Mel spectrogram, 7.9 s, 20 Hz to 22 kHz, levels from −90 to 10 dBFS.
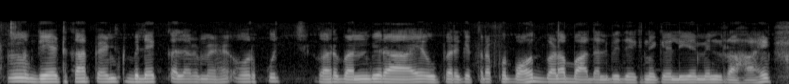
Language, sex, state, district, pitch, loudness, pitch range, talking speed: Hindi, male, Bihar, Jahanabad, 140 Hz, -28 LUFS, 135-150 Hz, 215 wpm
